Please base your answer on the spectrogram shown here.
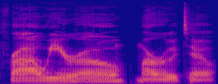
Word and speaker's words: Prawiromaruto: what's the best way to pronounce your last name? it's Prawiromaruto.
